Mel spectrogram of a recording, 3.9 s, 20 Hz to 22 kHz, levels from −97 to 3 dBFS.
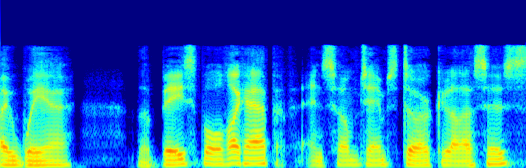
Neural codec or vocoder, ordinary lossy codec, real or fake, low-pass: codec, 16 kHz in and 24 kHz out, 0.4 kbps, LongCat-Audio-Codec, four codebook decoder; MP3, 48 kbps; fake; 7.2 kHz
